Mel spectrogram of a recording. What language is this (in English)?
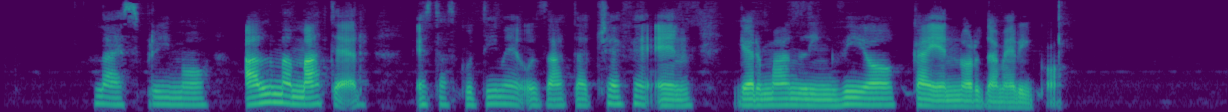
Esperanto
